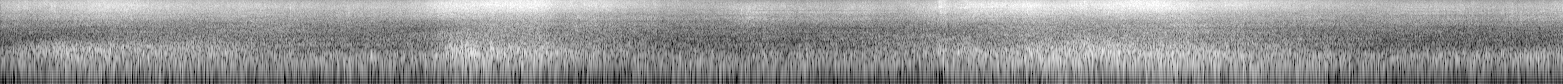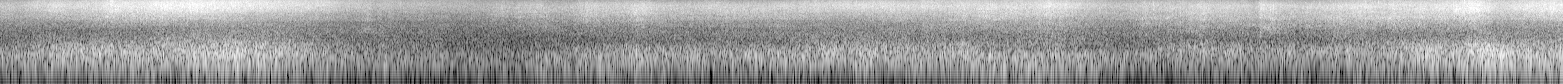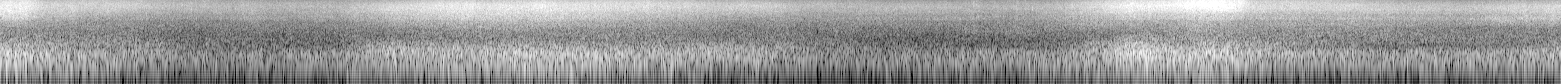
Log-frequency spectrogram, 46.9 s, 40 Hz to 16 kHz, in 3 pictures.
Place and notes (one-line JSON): {"title": "Paraporti Beach, Andros, Greece - Paraporte beach on a windy day with high surf", "date": "2019-07-01 18:00:00", "description": "Paraporti beach on a very windy July day, creating a high surf crashing onto the beach. Recording made using a DPA4060 pair to a Tascam HDP1.", "latitude": "37.84", "longitude": "24.94", "altitude": "1", "timezone": "GMT+1"}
